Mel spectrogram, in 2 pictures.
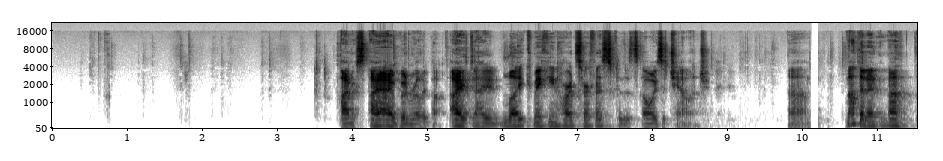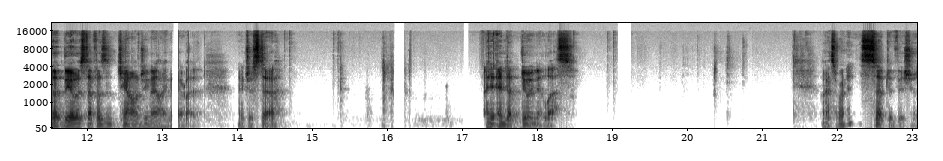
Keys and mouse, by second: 0.4 shift+click, 1.0 s, 2.1 ,, 3.6 s, 4.1-8.6 drag, 5.0 s, 7.3 s, 9.3 ctrl+s, 10.2 shift+a, 13.1-16.9 right drag, 14.4-16.9 drag, 18.3 right click.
